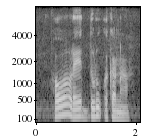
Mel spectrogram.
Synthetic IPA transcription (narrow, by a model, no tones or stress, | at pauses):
hɔɽɛd̪uɽup̚akana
